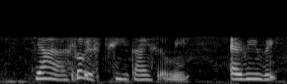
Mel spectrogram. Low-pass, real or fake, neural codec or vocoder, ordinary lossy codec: 3.6 kHz; fake; codec, 16 kHz, 4 kbps, X-Codec, HuBERT features, trained on balanced general audio; none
